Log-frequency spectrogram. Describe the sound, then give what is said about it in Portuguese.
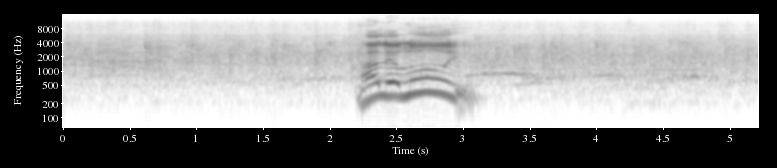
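An audience applauds the Lord steadily, a dense, even patter of clapping lasting the whole time, while one voice briefly calls out loudly over it partway through. “Pode aplaudir o Senhor se você quiser, mas resolva.”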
